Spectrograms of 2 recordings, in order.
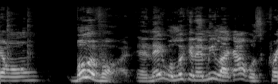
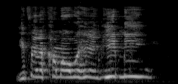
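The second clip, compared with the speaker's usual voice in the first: high, squeaky, cute country voice; 10 semitones higher than usual. The speaker quotes a country girl calling him up: cute squeaky country voice. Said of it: "had the little cute squeaky voice on it".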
